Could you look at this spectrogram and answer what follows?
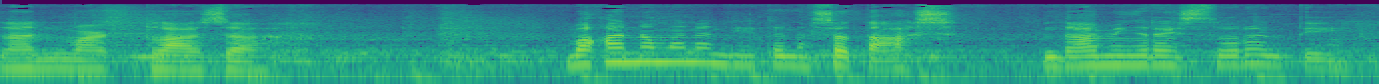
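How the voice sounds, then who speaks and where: In a room with audible echo and noticeable background noise, a man with a high pitch talks at a moderate pace, using lively intonation and long, frequent pauses. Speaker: travel vlogger. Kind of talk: walking vlog narration. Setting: outdoors.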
